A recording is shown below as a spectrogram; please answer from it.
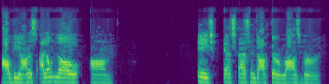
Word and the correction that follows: Rosbrook: Is that how you pronounce it? – Rosbrook, yeah, you're not Yeah.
